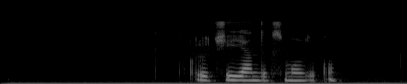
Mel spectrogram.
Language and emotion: Russian, neutral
